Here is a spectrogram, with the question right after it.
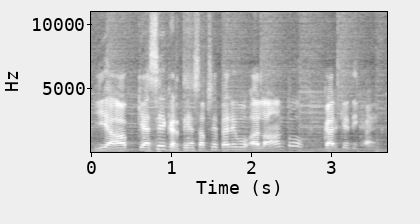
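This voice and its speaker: High-voiced Pakistani man reporting. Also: moderate pace, faint music behind. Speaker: reporter interviewer. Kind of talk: on-location news interview. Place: on location at a mosque.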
